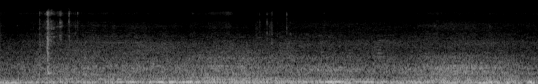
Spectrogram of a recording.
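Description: Steady low vehicle rumble, with one sharp click about half a second in.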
